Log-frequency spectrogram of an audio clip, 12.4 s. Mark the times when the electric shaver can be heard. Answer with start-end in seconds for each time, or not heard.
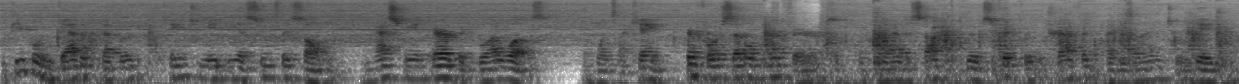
not heard.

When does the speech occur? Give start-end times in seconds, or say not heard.
0.0-12.3.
